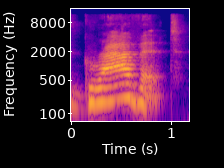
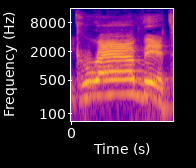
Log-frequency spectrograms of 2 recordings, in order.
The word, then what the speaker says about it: Gravitte: First of all, it's gravit like a rabbit.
